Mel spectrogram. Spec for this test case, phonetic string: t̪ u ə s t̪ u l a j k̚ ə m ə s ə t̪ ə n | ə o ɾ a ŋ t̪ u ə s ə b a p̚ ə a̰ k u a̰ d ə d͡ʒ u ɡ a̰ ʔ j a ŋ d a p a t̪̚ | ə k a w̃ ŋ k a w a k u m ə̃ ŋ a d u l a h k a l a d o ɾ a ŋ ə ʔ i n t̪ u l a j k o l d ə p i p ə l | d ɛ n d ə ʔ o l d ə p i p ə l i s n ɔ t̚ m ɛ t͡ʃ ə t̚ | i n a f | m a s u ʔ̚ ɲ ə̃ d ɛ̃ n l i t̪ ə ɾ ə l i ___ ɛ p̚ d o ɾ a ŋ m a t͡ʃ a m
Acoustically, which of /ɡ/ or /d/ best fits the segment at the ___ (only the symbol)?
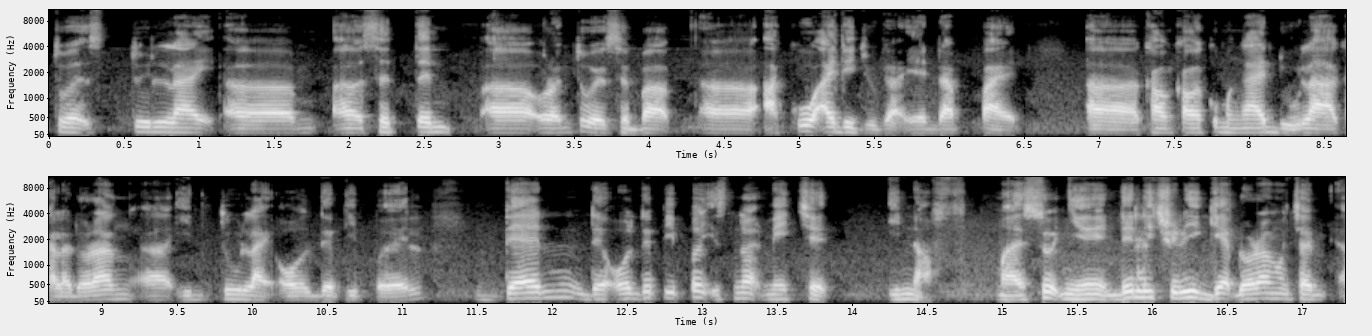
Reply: ɡ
